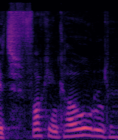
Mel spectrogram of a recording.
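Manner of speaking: put-on soft, high, babyish little-girl Scottish accent. Speaker retelling a meme of a little scottish girl filmed by her mom, scottish baby voice. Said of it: "baby voice and she has like that Scotland accent".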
